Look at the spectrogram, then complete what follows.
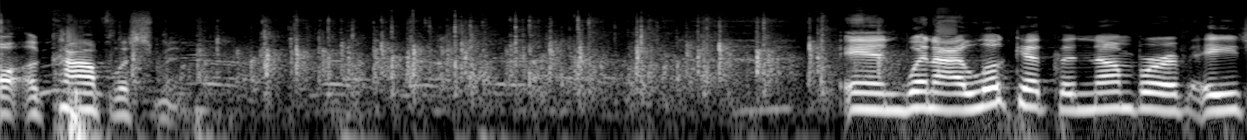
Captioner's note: applause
